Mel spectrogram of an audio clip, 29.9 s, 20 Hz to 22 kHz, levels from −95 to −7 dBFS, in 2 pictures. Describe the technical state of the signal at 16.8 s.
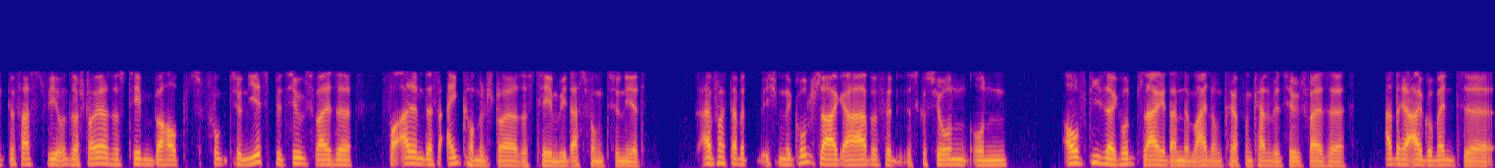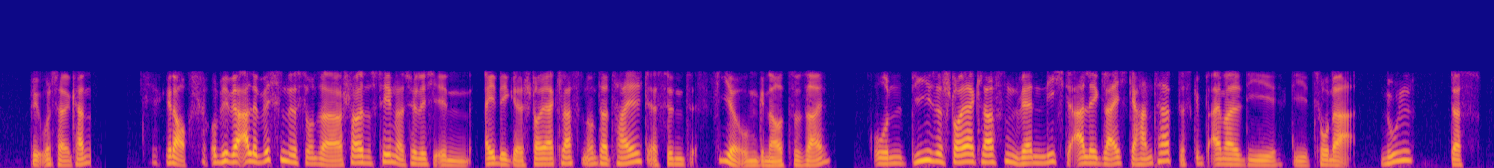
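At 16.8 s the speech is intact, with no dropout, click or other fault, only the closed-off, telephone-band sound of the AMR narrowband mobile codec, which passes nothing above about 3.8 kHz.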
